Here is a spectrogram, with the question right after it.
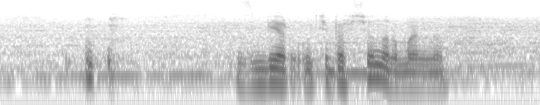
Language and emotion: Russian, neutral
